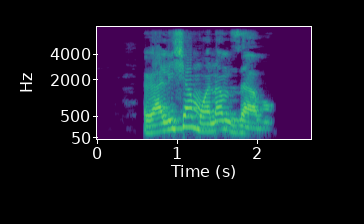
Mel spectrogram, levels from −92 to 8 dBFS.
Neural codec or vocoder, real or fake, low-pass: none; real; 7.2 kHz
